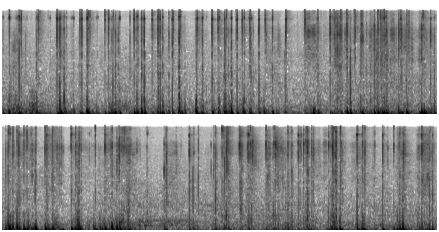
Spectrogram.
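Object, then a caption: Beaded brooch with glass beads and crystals. A small hand-embroidered dragonfly brooch with purple crystals, glass beads and a dangling bead tail is held in the fingers and scratched and tapped with long acrylic nails. Dense, rapid clicks and scratches run throughout, with short, dry ticks over a muffled low thump and bright glassy edges.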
